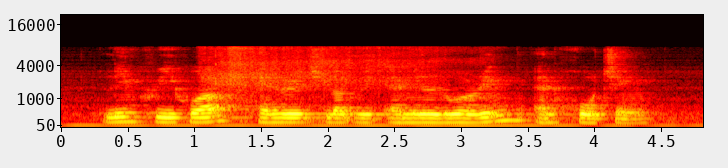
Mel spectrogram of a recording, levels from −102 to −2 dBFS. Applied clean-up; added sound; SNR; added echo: none; Fire; 19 dB; reverberation time 1.3 s.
